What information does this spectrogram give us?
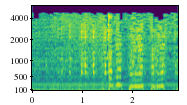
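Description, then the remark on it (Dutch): A chicken clucks in a few short, throaty bursts toward the end, over a steady low hum and faint background noise, with no one talking. “Ja, dat is kip.”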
